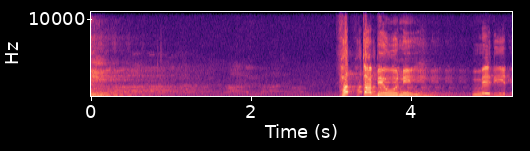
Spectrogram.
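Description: A man preaches loudly and with passion through a microphone and loudspeakers, echoing in a hall.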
